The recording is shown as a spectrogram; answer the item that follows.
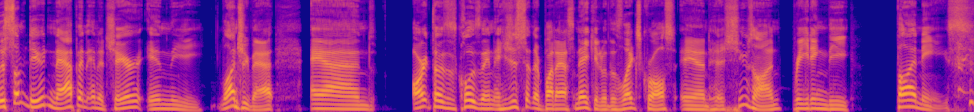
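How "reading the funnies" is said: air-quote voice setting words apart. Describing a man waiting on his laundry at the laundromat, in an air-quote voice. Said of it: "That's the air quote voice".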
